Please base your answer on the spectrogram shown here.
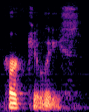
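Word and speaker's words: Heracles: of Zeus is if Eericles who we call Hercules especially that's a Roman pronunciation of Hercules but who we know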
